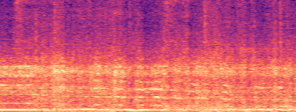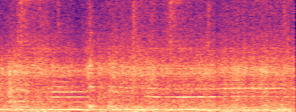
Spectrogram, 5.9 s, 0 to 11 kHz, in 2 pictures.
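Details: Twin-turbo V12 Ferrari on first shakedown after build, on the ground for first drive: smooth, steady V12 humming idle, no misses, knocks or surging; healthy idle.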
